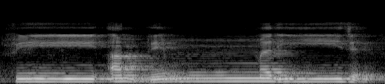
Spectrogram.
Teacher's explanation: رم میں ادغام ناقص ہے، غنہ کریں گے، آواز ناک کے بانسے میں 2 حرکات تک ٹھہرائیں گے۔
